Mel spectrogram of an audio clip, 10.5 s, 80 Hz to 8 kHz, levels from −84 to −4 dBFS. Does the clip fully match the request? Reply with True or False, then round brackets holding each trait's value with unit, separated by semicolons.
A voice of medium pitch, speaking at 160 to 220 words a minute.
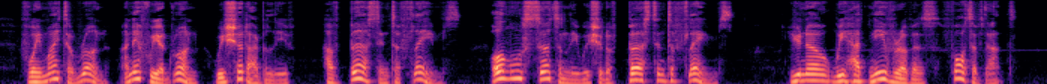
True (145 Hz; 205 wpm)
